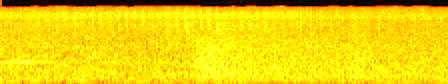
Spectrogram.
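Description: Steady outdoor background noise with an even low hum; no single sound stands out.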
